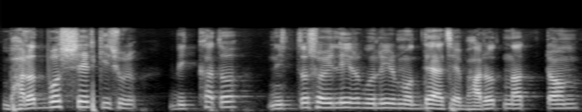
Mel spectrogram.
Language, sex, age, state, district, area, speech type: Bengali, male, 45-60, West Bengal, Purulia, urban, spontaneous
